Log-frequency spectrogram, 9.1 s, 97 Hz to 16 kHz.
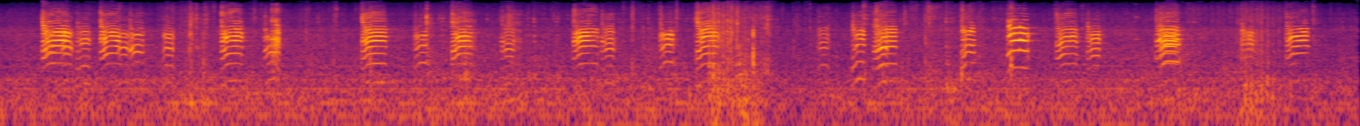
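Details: A zebra finch family of two parents and three juveniles, 5 August 2022, fills the clip with dense, overlapping nasal chirps repeated rapidly, a brief broadband rustle near the middle.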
